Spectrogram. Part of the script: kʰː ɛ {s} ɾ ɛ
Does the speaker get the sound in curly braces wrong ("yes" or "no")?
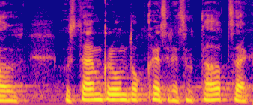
no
